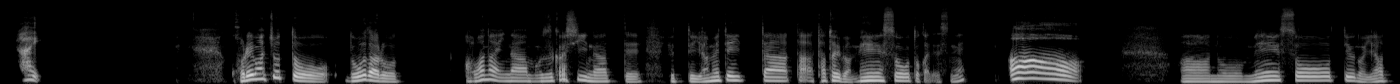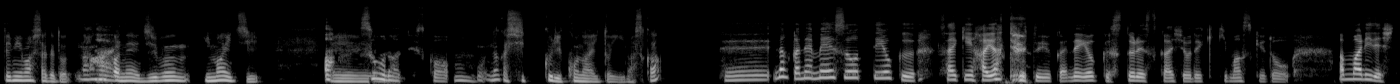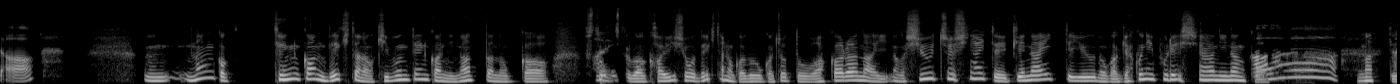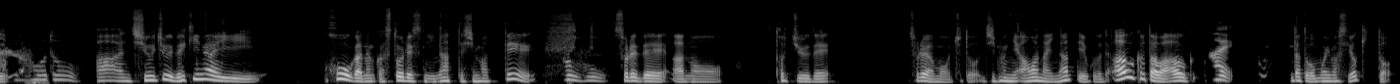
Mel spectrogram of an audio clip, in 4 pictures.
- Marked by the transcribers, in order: tapping; other background noise
- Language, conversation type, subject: Japanese, podcast, ストレスがたまったとき、普段はどのように対処していますか？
